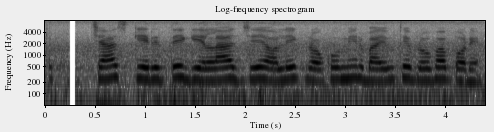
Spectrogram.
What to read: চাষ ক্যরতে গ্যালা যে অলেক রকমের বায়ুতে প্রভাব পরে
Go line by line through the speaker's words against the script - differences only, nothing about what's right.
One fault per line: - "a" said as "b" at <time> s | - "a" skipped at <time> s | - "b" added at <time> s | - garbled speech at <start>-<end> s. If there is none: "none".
none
